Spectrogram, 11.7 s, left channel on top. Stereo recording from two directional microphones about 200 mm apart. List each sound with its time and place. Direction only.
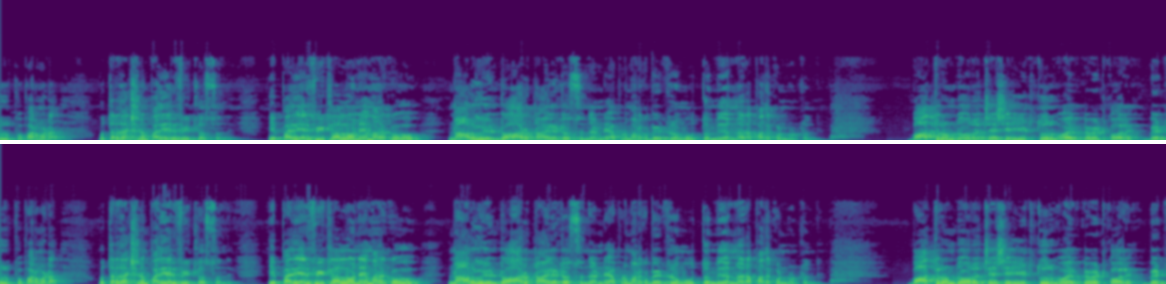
0.0 s speech: 40° right (ahead or behind)
9.1 s speech: 50° right (ahead or behind)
